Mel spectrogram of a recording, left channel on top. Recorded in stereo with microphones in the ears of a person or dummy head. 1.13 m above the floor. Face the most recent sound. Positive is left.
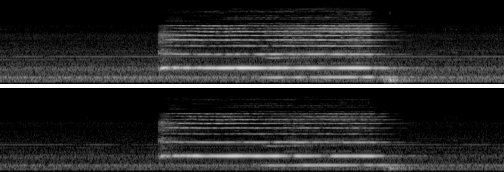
turn(degrees=60)  # may be behind; listen again after turning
